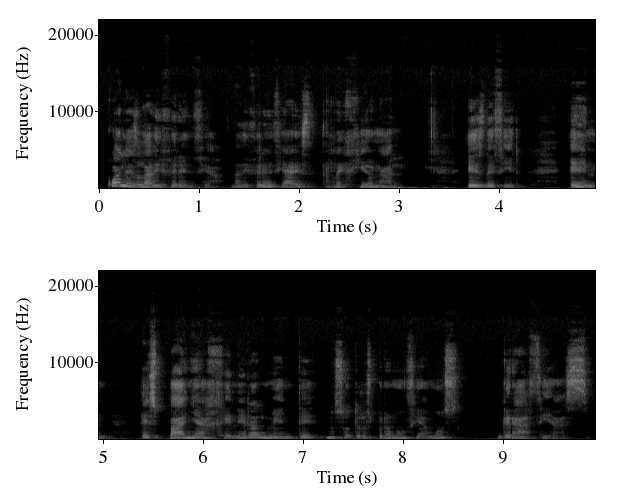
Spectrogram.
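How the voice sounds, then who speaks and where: A woman from Spain with a Madrid accent teaching Spanish pronunciation, demonstrating words carefully, sometimes softly, and checking in with "¿vale?". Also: mid-range voice, lively intonation, slow. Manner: demonstrates words, often softly whispered, asks "¿vale?" constantly. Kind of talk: slow, careful pronunciation lesson.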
